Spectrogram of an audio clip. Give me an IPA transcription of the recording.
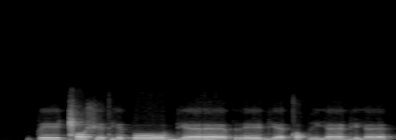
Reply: peː ǁɔʃetje poː bʲɛː ɾɛːpreː bʲɛtɔpi jɛːbʲɛjɛː

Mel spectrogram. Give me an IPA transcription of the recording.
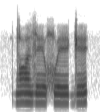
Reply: dˤɛ̃ːzeː χʷeː ɡe

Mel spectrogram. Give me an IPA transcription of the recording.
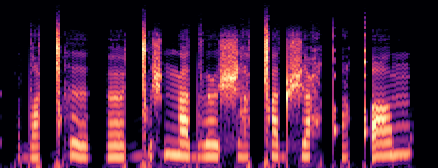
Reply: dˤɘǀʰɘ | œ ɡ͡ǀɘʃŋadlə˞ ʃa̤ǀad ʃɘħqʼa̤ qʼɔm

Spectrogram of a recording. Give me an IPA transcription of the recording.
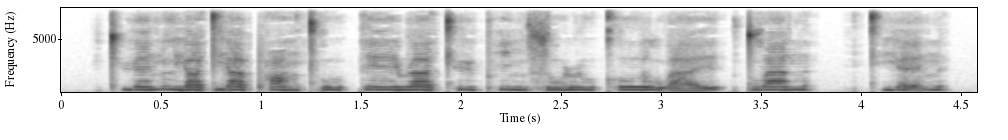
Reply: t̪ʰɥɛ˧˥n ljä˧˥ t̪jä˥˧pʰɑ˥˩ŋt̪ʰu˧˥ ke˥ɪ̯ɻä˥ t̪ʰy˥˧pʰi˥˩ŋsu˧˥ ɻu˧˥kʰo˥ʊ̯lwa˨˩˦ɪ̯ | t̪wa˥n | t̪ʰjɛ˨˩˦n

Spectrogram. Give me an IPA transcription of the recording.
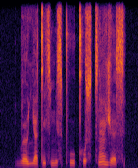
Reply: bœʎæ tĩsmispʰu kʰost͡sæ̃ʒɛs

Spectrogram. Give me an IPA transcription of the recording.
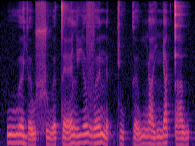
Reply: wu˧ə̯jə˨˩˨w ʂu˨˩˨ə̯t̪ɛ˨˩˦li˧˥ə̯ vəː˧˥nə˨˩k̚cu˨˩ kə˨˩˦wŋa˧jɲa˦˥k̚t̪a˧w

